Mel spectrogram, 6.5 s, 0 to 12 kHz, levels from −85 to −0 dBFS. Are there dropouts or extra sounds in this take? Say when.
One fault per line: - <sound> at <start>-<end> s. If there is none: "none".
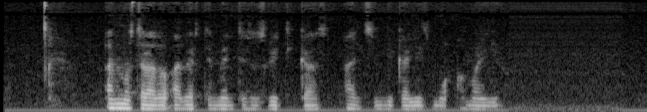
none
